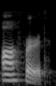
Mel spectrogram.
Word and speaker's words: offered: So instead of what you might think it looks like called or cleaned or offered, but these words are actually pronounced called, cleaned, and offered.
